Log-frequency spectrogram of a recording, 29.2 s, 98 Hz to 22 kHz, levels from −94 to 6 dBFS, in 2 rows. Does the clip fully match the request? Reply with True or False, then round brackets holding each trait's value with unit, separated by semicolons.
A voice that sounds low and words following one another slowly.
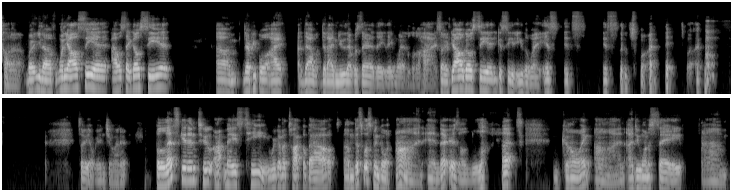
False (110 Hz; 180 wpm)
